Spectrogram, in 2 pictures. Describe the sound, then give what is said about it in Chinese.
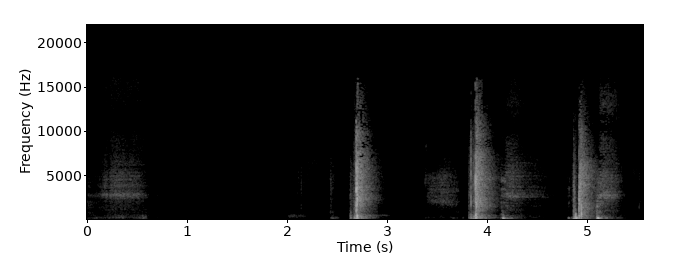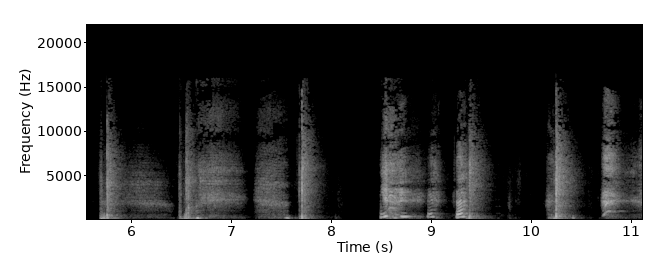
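A run of about ten sharp, loud lashes from a leather whip lands at an uneven, quickening pace, each a crisp smack. Breathy gasps and panting fill the gaps between strikes. “只能再用这根鞭子继续调教你了。”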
